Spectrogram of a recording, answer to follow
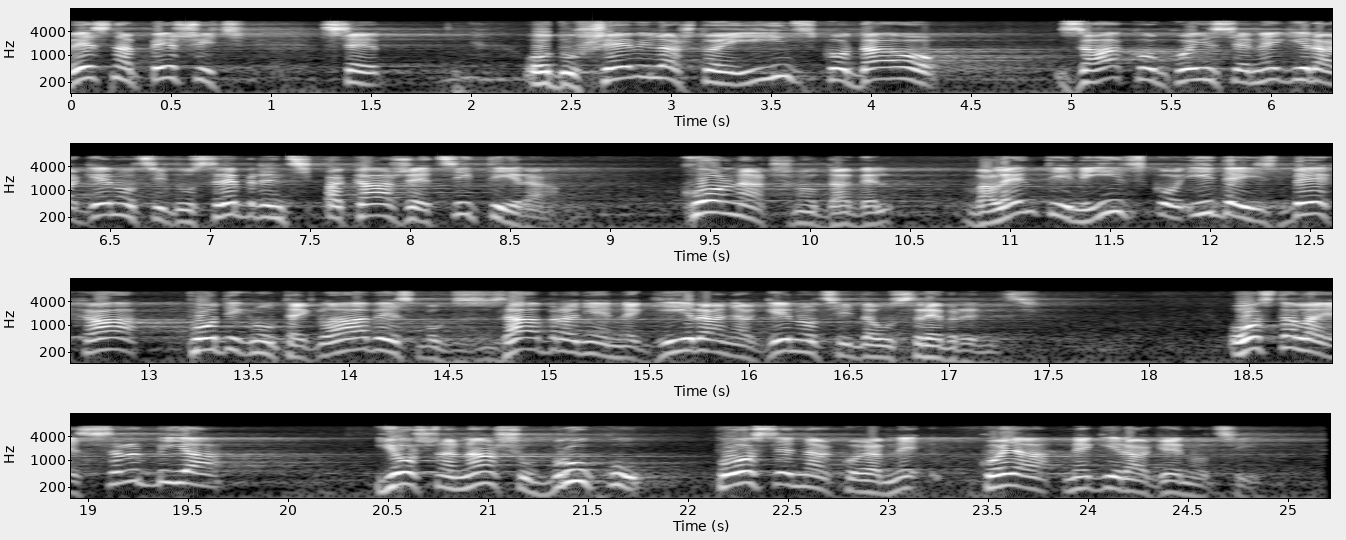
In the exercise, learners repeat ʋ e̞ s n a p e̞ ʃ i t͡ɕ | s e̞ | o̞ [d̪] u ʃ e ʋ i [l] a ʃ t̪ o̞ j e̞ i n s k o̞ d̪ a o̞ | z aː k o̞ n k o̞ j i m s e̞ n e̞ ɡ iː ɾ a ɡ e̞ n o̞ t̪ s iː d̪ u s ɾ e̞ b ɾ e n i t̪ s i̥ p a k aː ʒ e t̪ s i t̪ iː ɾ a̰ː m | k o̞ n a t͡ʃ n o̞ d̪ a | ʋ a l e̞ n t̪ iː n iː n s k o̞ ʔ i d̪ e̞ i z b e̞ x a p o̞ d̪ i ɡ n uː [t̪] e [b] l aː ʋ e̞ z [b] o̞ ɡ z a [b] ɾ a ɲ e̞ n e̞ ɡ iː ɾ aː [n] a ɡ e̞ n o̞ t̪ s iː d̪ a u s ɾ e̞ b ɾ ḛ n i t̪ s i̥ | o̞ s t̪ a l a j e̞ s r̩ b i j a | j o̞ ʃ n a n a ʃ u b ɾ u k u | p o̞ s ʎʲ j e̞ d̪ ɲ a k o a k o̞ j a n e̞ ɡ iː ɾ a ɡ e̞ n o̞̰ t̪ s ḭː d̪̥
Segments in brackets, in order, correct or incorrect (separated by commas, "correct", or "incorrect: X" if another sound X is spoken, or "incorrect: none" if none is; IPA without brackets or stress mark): correct, correct, correct, incorrect: ɡ, correct, correct, incorrect: ɲ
